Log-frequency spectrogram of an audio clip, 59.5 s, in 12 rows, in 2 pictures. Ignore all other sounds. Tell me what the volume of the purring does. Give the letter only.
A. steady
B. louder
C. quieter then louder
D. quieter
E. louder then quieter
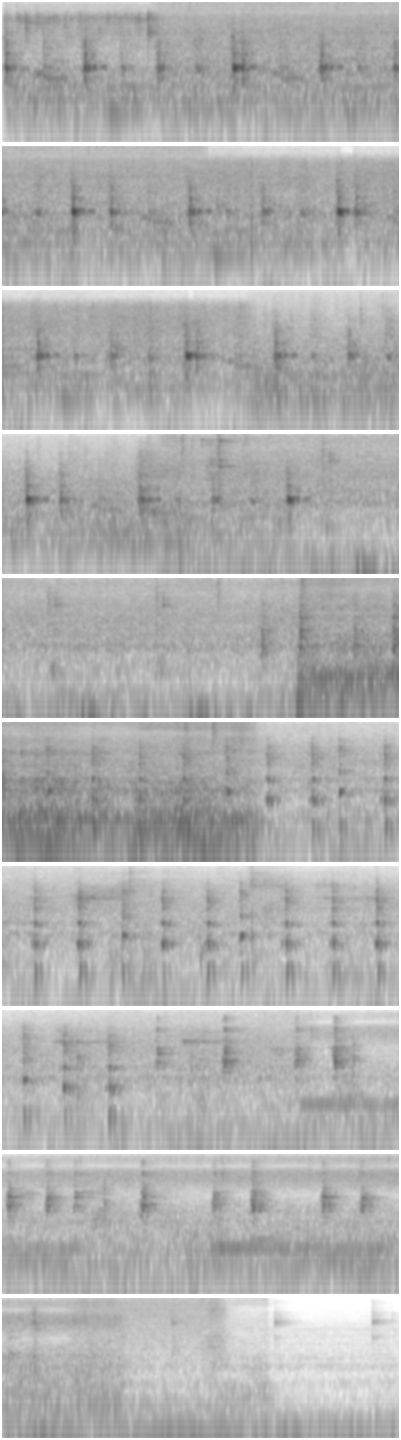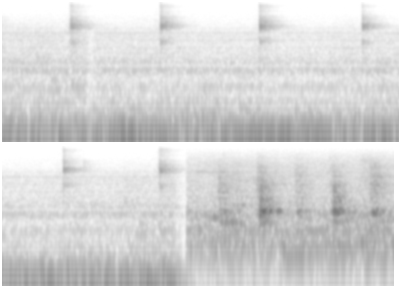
D.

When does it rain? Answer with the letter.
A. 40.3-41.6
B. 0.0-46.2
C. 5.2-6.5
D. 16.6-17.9
B.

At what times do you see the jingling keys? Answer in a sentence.
You can hear the jingling keys from 16.6 to 17.9 s.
